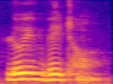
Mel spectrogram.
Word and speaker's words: Louis Vuitton: Thus, the right pronunciation is Louis Vuitton. The key to nailing this name is to remember that the S is silent.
